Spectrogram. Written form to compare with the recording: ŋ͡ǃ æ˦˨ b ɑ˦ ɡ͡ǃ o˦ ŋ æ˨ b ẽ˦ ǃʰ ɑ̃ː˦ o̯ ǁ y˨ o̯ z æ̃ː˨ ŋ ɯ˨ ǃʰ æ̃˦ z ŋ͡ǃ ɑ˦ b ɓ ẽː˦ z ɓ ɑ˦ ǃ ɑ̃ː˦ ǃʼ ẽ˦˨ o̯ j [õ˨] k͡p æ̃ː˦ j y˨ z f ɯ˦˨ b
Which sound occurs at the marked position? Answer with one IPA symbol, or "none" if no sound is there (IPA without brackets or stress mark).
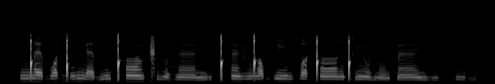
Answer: õ˨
